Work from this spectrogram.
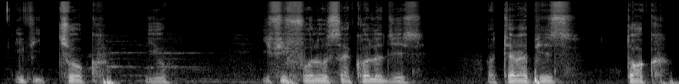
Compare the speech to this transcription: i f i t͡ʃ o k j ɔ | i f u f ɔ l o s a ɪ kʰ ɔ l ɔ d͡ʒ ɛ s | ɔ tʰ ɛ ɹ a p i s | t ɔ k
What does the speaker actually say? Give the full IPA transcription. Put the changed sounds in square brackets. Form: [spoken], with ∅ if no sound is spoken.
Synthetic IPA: i f i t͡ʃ o k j [u] | i f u f ɔ l o s a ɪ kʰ ɔ l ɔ d͡ʒ [i] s | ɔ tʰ ɛ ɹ a p i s | t ɔ k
